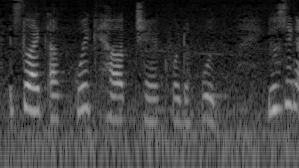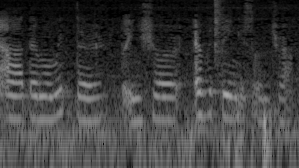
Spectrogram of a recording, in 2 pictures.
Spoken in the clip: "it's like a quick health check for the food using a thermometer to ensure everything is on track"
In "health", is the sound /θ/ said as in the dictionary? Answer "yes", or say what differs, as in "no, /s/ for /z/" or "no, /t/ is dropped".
no, /t/ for /θ/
